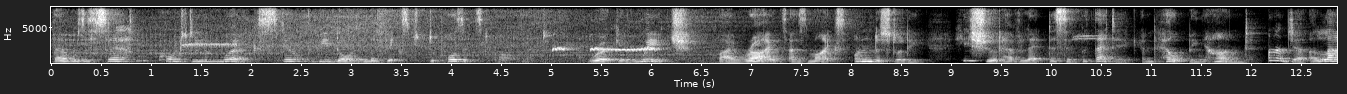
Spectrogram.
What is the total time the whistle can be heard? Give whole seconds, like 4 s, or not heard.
3 s.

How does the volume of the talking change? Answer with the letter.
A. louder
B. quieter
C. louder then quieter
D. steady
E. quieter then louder
D.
